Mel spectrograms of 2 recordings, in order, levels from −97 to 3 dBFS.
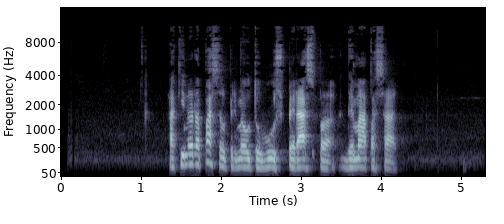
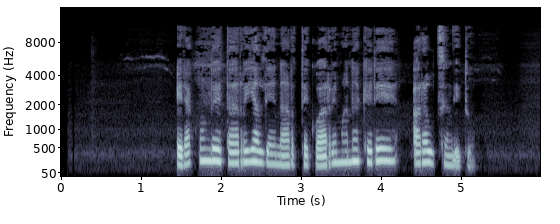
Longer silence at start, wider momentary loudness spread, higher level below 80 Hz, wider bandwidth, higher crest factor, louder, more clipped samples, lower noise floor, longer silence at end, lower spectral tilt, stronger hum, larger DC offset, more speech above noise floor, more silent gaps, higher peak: about the same, 1.35 s vs 1.45 s; first, 10 LU vs 7 LU; second, -78 dBFS vs -70 dBFS; about the same, 11.5 kHz vs 11.5 kHz; first, 26 dB vs 18 dB; second, -27 LUFS vs -21 LUFS; neither; first, -71 dBFS vs -65 dBFS; first, 1.15 s vs 0.85 s; second, -4.5 dB/octave vs -6.5 dB/octave; neither; neither; about the same, 44 dB vs 45 dB; neither; about the same, -4 dBFS vs -4 dBFS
